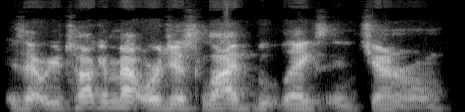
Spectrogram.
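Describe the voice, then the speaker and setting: A middle-aged man with a medium-pitched, bright and forceful voice hosts a casual music chat. He sounds matter-of-fact and opinionated. The recording is slightly dull. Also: animated, very fast. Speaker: podcast host.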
